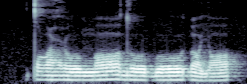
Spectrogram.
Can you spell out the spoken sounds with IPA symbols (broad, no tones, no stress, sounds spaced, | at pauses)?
tˤ iː ʕ oː ŋ ɒː d oː ɓ oː ɗ ɒ j ɒ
